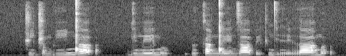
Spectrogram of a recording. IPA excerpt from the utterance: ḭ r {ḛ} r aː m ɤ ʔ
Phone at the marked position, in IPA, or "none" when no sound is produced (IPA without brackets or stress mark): ḛ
